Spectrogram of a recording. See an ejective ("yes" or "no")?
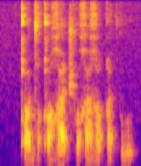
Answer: yes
